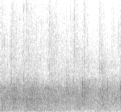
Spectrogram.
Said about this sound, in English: Round of applause for the SAC group.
